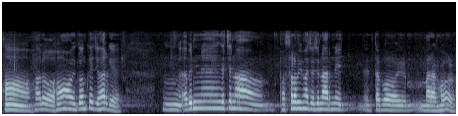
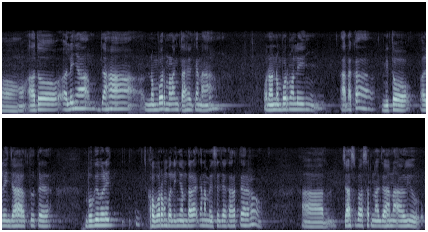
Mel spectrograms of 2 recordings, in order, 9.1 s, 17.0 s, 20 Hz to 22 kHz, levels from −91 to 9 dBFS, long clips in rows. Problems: none marked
